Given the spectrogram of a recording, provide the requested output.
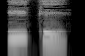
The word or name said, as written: ಇಕೊ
